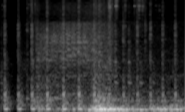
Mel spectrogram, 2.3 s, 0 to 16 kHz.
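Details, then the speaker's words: 1991 Chevrolet Silverado C1500 starts normally after no-start repair (zapped fusible link/starter wiring, starter wire replaced, hot wire rerouted): quick even cranking for about a second, then catches and settles into a steady low idle. "hey it worked nice so that's the extent of the troubleshoot and repair of the no start situation"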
